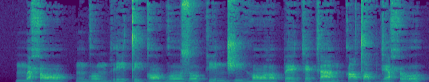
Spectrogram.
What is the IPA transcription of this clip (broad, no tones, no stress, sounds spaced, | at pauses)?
m ə ħ ɔ | ŋ ɡ o m b r i t i ɡ ɔ ɡ o z o k i n d͡ʒ i ɦ ɔ ɾ ɔ p ɛ k ɛ k ɾ a m k ɔ tˤ o b ɡ ɛ ħ o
